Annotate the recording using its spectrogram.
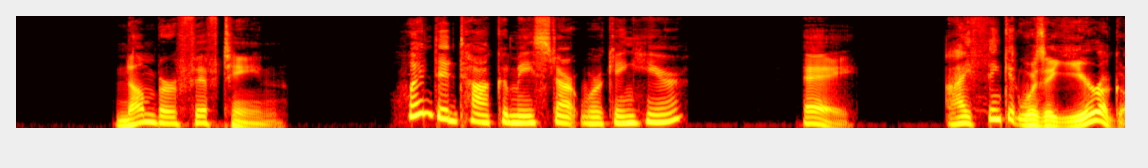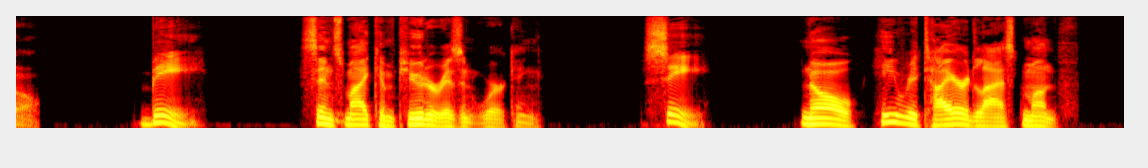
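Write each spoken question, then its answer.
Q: When did Takumi start working here?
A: A: I think it was a year ago.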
